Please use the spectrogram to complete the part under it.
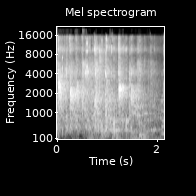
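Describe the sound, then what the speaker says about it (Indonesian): Pupils and teachers at an Indonesian school event clap for a student, a steady wash of many hands applauding nearby, with faint voices mixed into the clatter. "Baik, tepuk tangan untuk Sarah."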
